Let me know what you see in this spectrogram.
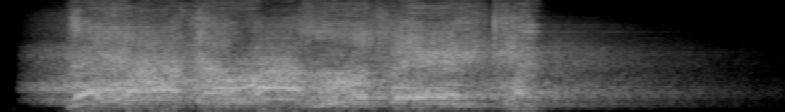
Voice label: Surprised; Dialog; en; Warframe; Zariman; Zariman Wraith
